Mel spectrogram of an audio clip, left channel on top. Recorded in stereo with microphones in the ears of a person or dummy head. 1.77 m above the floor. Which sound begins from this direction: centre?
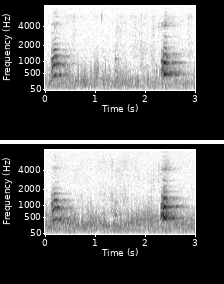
A dog barking, at 0.1 s.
